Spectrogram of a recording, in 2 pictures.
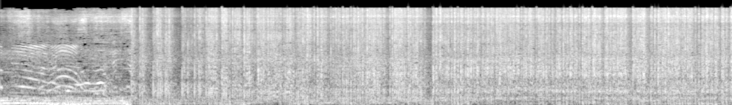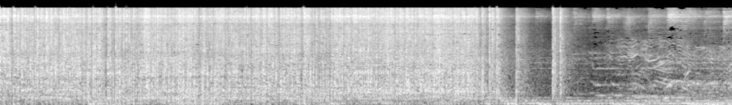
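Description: A long string of firecrackers going off in a continuous rapid crackle, starting about two seconds in and stopping shortly before the end. Processional band music plays just before it begins and comes back as it ends.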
